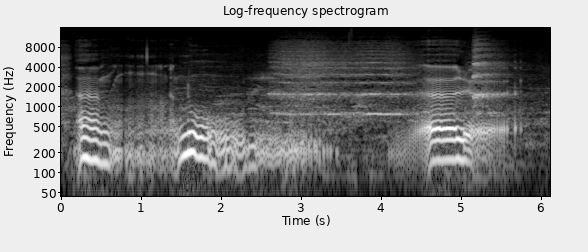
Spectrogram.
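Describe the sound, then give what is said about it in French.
Tables scrape and drag across a hard floor in the next room, with several loud groaning, squealing bursts and a longer grinding screech in the middle. No one speaks. “Il y a du bruit à côté. Vous savez pas soulever des tables.”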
